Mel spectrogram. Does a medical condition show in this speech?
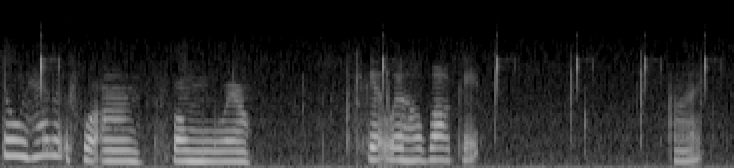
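Yes: cerebral palsy.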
